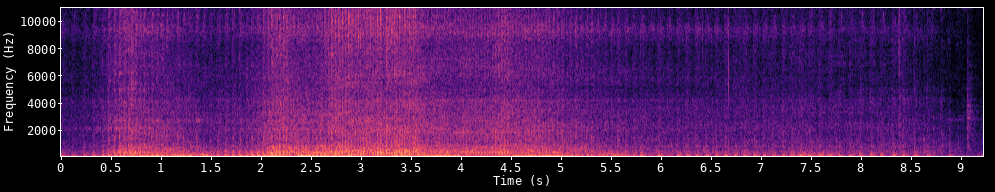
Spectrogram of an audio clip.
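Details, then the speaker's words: Yamaha Vega R (old) after fitting a Mio 5TL CDI, battery somewhat weak. It catches on the electric starter and settles into an even thumping single-cylinder run of about three beats a second, sounding healthy. "Oke, sekarang kita coba starter. Nah, ini bisa."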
